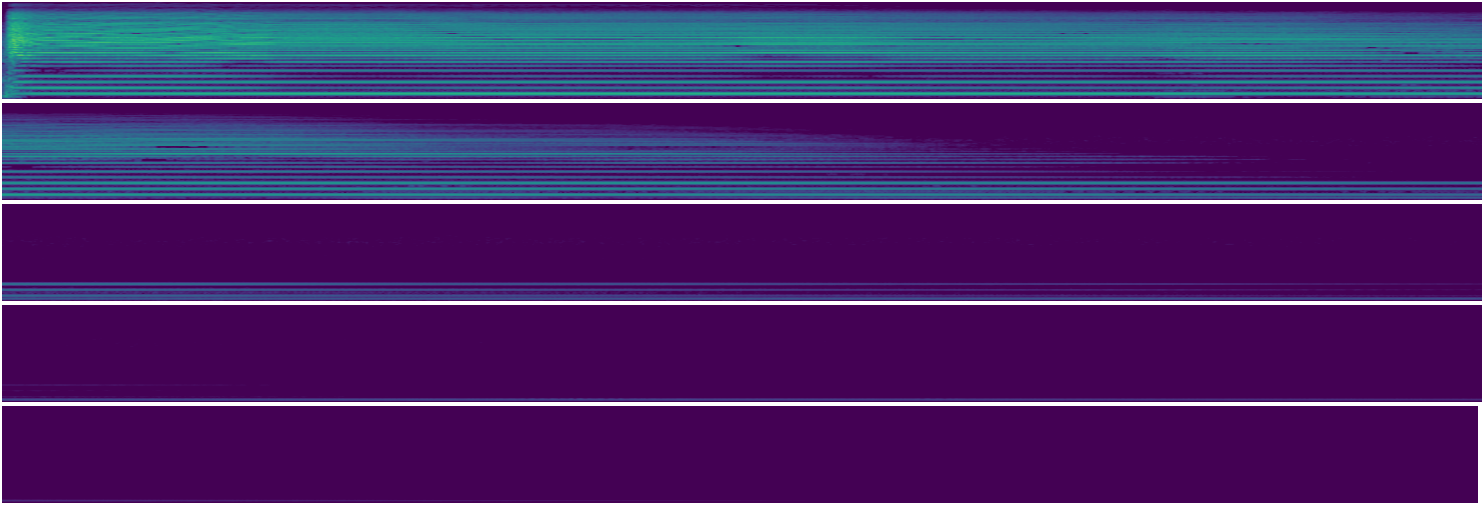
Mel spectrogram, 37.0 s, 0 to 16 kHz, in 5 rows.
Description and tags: Dist sng A 5th str 12th frt Hrm
A (5th) string, 12th fret harmonic.
distorted, distorted-guitar, guitar, guitar-notes, single, single-notes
